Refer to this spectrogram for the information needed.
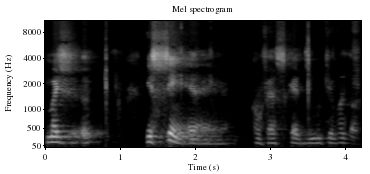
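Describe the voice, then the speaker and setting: Here a man is speaking. His pace is very slow. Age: 60s. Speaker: anthropology professor. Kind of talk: podcast interview. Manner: halting.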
